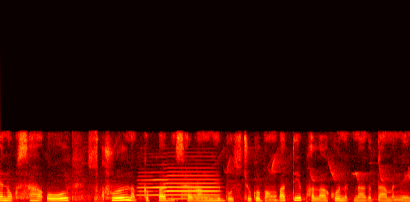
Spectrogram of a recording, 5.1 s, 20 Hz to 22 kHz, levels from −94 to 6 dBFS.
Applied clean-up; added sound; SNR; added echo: none; Wind instrument, woodwind instrument; 2 dB; none.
